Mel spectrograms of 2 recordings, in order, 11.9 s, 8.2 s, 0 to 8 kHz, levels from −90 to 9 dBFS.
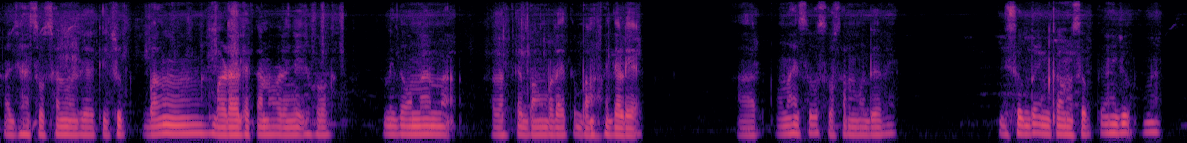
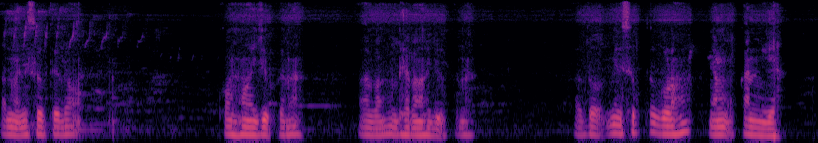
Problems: none marked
